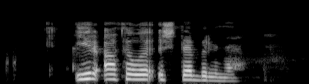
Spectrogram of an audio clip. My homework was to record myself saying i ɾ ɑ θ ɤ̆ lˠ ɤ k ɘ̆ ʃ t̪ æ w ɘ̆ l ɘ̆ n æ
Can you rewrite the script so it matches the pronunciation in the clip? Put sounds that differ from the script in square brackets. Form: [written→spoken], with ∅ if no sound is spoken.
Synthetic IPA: i ɾ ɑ θ ɤ̆ lˠ ɤ [k→ʔ] ɘ̆ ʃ t̪ æ [w→b] ɘ̆ l ɘ̆ n æ

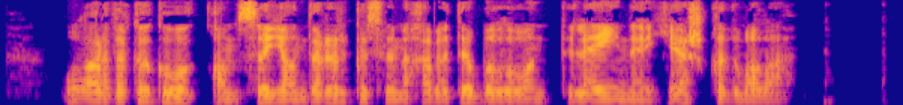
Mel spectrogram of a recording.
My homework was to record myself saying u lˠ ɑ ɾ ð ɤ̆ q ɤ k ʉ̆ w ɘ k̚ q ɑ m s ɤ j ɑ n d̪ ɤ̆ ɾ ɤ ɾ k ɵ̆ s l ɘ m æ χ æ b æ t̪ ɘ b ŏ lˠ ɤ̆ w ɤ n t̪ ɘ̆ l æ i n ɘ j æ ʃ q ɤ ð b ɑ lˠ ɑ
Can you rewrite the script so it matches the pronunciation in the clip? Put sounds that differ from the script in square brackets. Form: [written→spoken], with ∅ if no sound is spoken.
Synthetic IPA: u lˠ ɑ ɾ ð ɤ̆ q ɤ k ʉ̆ w ɘ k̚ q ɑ m s ɤ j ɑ n d̪ ɤ̆ ɾ ɤ ɾ k ɵ̆ s l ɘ m æ χ æ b æ t̪ ɘ b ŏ lˠ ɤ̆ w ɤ n t̪ ɘ̆ l æ i n ɘ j æ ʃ q ɤ ð b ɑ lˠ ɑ

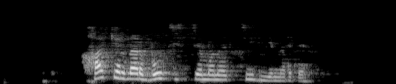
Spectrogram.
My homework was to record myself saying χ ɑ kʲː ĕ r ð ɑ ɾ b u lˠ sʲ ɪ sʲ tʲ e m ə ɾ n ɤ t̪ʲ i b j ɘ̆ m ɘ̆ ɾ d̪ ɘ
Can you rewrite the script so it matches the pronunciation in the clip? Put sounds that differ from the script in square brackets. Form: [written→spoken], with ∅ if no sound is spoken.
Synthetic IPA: χ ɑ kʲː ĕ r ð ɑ ɾ b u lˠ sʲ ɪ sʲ tʲ e m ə [ɾ→∅] n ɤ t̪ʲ i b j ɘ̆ m ɘ̆ ɾ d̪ ɘ

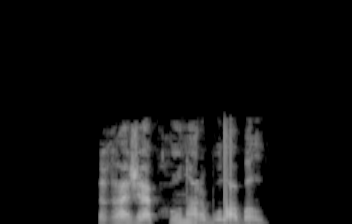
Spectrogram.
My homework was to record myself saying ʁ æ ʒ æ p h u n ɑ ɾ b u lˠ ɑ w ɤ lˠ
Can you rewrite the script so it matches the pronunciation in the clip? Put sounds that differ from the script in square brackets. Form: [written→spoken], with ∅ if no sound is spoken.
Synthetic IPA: ʁ æ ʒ æ p h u n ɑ ɾ b u lˠ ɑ [w→b] ɤ lˠ

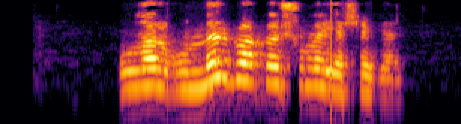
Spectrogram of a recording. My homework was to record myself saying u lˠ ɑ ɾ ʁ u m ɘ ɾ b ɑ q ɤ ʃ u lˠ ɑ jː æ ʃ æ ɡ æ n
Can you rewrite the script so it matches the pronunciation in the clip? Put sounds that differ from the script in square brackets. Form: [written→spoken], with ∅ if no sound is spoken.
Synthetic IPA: u lˠ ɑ ɾ ʁ u m ɘ ɾ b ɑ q ɤ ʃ u lˠ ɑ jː æ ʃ æ ɡ æ n

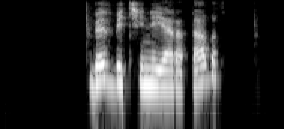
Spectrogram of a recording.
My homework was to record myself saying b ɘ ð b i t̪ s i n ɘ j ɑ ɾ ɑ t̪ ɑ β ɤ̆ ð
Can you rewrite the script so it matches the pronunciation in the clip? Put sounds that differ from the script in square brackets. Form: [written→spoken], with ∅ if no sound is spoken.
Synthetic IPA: b ɘ ð b i t̪ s i n ɘ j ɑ ɾ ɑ t̪ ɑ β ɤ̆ ð

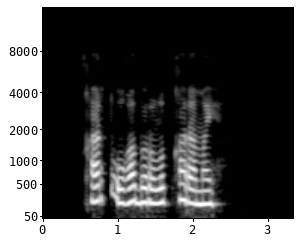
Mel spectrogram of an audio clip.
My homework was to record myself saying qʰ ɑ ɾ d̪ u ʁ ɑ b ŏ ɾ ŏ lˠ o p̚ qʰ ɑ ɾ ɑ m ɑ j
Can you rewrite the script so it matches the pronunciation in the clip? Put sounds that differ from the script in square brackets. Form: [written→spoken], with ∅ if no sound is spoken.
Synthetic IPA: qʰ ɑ ɾ [d̪→t̪] u ʁ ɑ b ŏ ɾ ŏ lˠ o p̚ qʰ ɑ ɾ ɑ m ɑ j

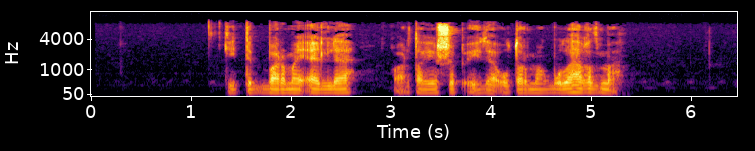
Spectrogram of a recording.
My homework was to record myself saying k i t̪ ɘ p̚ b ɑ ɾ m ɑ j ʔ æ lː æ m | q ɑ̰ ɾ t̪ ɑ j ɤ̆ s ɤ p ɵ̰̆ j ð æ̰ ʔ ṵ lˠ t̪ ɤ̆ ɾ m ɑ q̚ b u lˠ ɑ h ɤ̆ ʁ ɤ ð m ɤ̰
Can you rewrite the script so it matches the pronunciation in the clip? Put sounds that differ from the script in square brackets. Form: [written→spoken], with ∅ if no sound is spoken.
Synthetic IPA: k i t̪ ɘ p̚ b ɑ ɾ m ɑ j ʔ æ lː æ [m→∅] | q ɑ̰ ɾ t̪ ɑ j ɤ̆ [s→ʃ] ɤ p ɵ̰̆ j ð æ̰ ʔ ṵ lˠ t̪ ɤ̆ ɾ m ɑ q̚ b u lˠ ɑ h ɤ̆ ʁ ɤ ð m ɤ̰

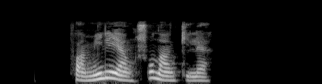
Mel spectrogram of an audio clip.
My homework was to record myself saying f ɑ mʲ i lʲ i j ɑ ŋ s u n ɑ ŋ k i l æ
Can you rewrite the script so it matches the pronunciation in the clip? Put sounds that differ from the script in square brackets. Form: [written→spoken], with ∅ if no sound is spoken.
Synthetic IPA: f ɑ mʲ i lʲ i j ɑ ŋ [s→ʃ] u n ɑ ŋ k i l æ

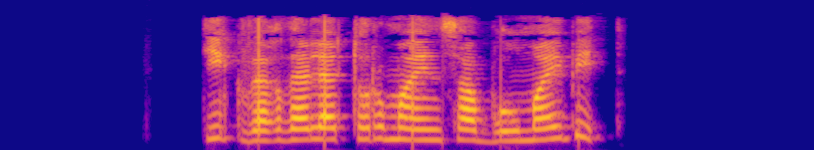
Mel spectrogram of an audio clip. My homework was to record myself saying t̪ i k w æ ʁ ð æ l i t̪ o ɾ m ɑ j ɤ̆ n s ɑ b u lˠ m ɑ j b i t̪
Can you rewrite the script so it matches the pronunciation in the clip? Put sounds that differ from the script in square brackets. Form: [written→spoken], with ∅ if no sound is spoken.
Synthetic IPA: t̪ i k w æ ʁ ð æ l [i→æ] t̪ o ɾ m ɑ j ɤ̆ n s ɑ b u lˠ m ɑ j b i t̪

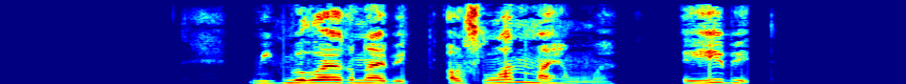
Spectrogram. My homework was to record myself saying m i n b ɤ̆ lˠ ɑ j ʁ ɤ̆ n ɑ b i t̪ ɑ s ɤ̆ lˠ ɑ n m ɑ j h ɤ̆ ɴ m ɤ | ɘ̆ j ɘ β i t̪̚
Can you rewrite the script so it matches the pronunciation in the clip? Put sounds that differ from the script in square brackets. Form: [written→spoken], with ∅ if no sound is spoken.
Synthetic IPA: m i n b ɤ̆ lˠ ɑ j ʁ ɤ̆ n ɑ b i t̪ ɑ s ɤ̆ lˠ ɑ n m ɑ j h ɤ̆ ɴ m ɤ | ɘ̆ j ɘ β i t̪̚

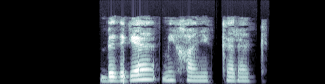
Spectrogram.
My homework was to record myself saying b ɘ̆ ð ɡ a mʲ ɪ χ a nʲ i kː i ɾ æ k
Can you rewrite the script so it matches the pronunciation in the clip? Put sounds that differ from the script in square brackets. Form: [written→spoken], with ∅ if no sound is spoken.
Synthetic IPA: b ɘ̆ ð ɡ [a→æ] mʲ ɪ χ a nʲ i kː [i→æ] ɾ æ k

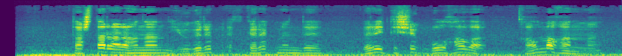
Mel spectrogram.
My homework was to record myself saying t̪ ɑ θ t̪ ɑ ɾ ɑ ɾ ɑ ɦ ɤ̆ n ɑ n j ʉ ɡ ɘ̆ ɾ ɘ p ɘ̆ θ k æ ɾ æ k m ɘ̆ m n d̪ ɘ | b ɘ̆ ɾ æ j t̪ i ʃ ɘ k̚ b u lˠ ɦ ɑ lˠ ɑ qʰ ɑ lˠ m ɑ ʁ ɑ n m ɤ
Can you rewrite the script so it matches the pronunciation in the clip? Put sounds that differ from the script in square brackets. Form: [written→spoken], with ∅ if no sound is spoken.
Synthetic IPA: t̪ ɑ [θ→ʃ] t̪ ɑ ɾ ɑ ɾ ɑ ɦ ɤ̆ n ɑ n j ʉ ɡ ɘ̆ ɾ ɘ p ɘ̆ θ k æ ɾ æ k m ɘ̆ [m→∅] n d̪ ɘ | b ɘ̆ ɾ æ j t̪ i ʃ ɘ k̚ b u lˠ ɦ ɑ lˠ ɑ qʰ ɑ lˠ m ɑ ʁ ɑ n m ɤ

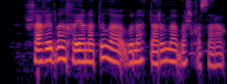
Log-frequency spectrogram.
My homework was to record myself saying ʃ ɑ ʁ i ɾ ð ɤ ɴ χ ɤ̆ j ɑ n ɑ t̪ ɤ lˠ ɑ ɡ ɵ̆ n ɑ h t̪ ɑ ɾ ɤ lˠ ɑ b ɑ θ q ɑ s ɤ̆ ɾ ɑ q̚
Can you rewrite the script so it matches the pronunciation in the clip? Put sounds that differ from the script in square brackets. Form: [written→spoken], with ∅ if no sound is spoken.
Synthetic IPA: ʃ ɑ ʁ i ɾ ð ɤ ɴ χ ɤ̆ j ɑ n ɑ t̪ ɤ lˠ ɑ ɡ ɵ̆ n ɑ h t̪ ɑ ɾ ɤ lˠ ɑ b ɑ [θ→ʃ] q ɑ s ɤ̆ ɾ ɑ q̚

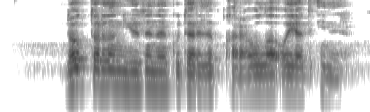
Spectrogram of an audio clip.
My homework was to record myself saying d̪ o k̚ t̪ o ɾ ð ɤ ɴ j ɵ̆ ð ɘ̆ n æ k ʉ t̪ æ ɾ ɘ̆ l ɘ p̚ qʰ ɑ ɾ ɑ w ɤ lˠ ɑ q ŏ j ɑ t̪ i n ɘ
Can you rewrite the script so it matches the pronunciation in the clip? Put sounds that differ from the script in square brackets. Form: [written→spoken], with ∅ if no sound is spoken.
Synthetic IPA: d̪ o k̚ t̪ o ɾ ð ɤ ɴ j ɵ̆ ð ɘ̆ n æ k ʉ t̪ æ ɾ ɘ̆ l ɘ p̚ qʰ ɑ ɾ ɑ w ɤ lˠ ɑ [q→ʔ] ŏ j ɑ t̪ i n ɘ

